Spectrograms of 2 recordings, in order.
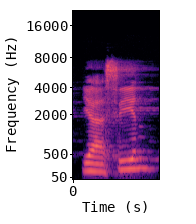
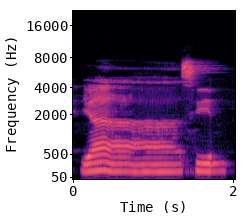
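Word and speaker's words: يس: Pas baca Yasin, bacanya Yasin. Ya-nya yang 2 harokat, sin-nya yang 6 harokat. Jangan yang Yasin. Kebalik, ya-nya lebih panjang, sin-nya lebih pendek.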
